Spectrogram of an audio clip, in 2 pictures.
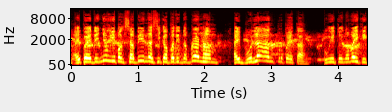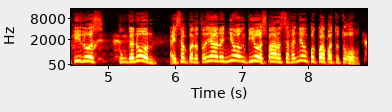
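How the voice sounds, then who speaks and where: A man preaching a sermon with earnest fervor, telling a healing testimony and leading a prayer. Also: very high-pitched.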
